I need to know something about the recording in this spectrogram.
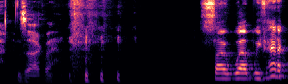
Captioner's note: laughs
